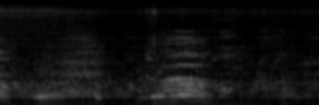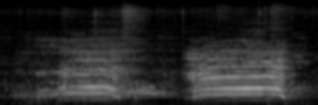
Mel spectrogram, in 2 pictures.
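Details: Several cows ready to leave, calling in turn: a short low moo, then two longer louder moos about two seconds apart, each broad and harmonic with a slight rise and fall.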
